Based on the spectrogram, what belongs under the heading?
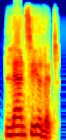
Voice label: "lanceolate", Indian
